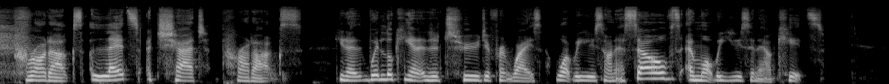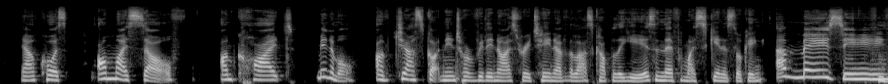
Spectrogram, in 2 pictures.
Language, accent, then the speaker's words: English; Queensland, Australia; growing up in Queensland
